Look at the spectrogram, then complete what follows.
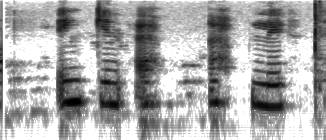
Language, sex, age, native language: Icelandic, female, 10, Icelandic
